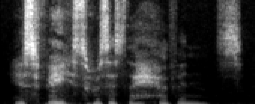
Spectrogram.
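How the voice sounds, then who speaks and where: A woman's voice: on the low side, steady tone, measured pace, in a whisper, close to an everyday voice, poor audio. A woman playing a grieving, regal Egyptian queen resolved on death, in stately, impassioned classical Shakespearean verse. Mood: rapturous. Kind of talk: classical Shakespearean stage acting.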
